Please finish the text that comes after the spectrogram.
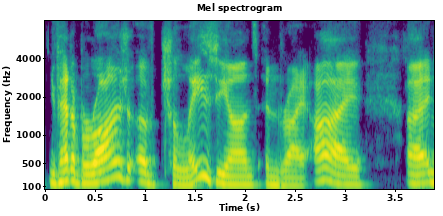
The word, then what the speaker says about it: chalazion: for you um you've had a barrage of chilesions and dry eye uh and you've never experienced them before so uh something if you've never heard of chalazions before or some people pronounce them calasions these are a blockage of oil producing glands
